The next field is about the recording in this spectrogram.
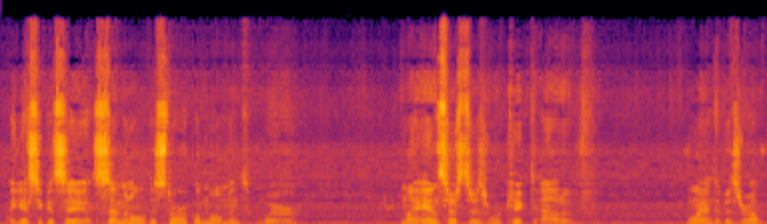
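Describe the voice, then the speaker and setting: A low-voiced man from Ukraine talks straight to his viewers, circling his point with fillers and restarts. His voice sits deep, and a faint noise hums behind him. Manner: rambling, addresses viewers directly, many fillers and restarts. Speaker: vlogger. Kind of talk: casual opinion monologue to camera.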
